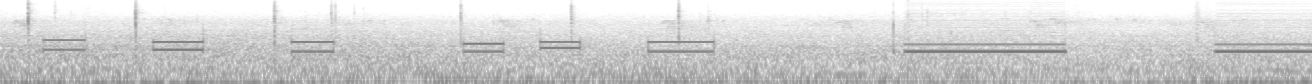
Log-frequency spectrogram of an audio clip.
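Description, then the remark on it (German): A rapid run of short mobile phone keypad beeps, about eight dual-tone presses, is followed by two longer ringing tones as a woman calls her brother on a borrowed mobile phone. The sounds are fairly loud over a low, steady background rumble, with no talking. “Tina will ihren Bruder auch nur ganz kurz anrufen.”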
